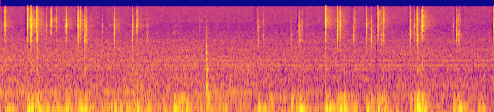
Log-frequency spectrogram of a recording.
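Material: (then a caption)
Plastic. Long painted nails of both hands rapidly tap the large, silver, hollow plastic ear cups of over-ear headphones resting on a mic. The result is a steady stream of quick, dull, hollow low thuds, each topped with a faint, sharp click and dying away almost at once.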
